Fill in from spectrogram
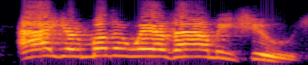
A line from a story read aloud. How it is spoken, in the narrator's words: he yells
